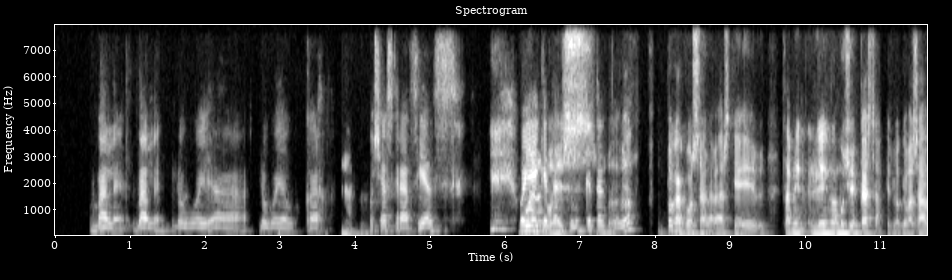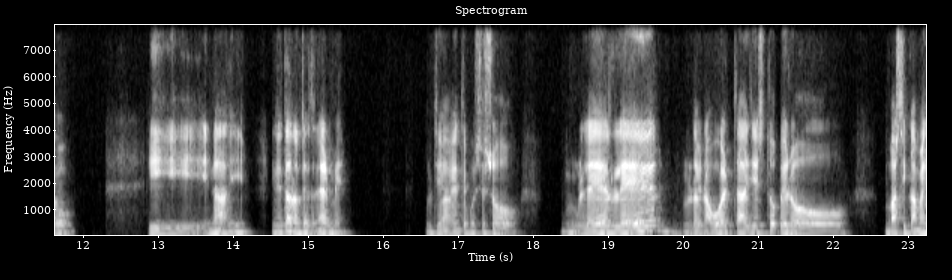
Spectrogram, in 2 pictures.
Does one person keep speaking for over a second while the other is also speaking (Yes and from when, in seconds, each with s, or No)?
Yes, from 6.2 s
